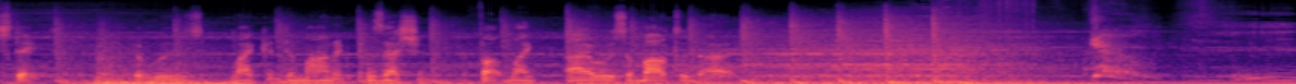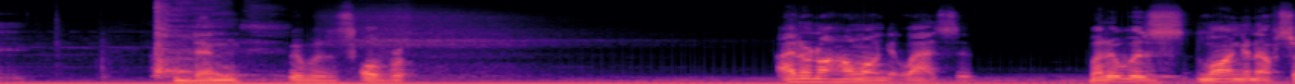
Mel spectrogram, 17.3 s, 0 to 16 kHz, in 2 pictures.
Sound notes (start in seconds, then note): 7.8 grunts and gasps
